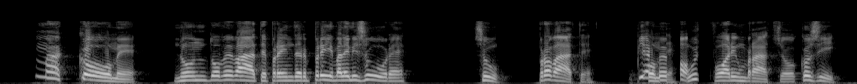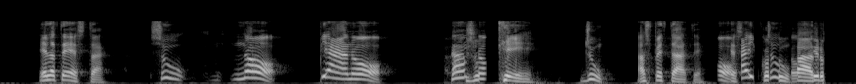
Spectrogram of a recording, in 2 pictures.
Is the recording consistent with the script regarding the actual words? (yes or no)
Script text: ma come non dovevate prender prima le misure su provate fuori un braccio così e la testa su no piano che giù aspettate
no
